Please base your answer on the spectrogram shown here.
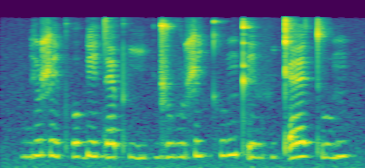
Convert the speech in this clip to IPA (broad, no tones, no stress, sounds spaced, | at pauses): bʲ o ʂ e pʰ o ɠ e d æ pʰ i | ɖ͡ʐ u v u ʂ i kʰ u ŋ tʼ e v f i kʼ æ z tʼ u ŋ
